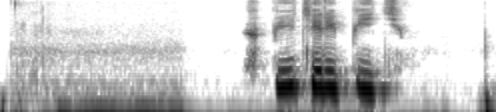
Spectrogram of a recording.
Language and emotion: Russian, neutral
